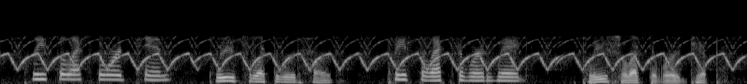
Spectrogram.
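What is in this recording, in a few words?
opus narrowband 13200 siren; Opus13,200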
